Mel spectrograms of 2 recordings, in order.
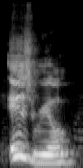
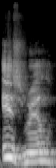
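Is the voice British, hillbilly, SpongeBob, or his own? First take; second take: own; British. First: It is said in his own normal voice. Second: It is said in a British accent.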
